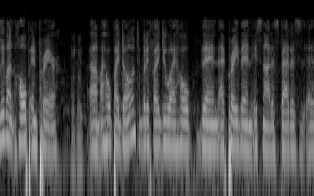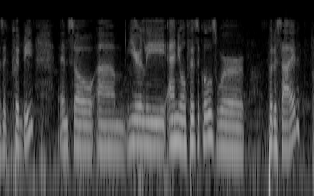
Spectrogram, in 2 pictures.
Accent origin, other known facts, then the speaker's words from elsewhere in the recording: Miami, Florida, United States; I'm from Miami, Florida.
